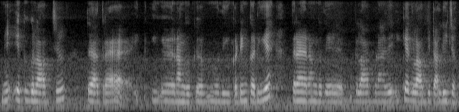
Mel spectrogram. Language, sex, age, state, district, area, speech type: Dogri, female, 60+, Jammu and Kashmir, Reasi, urban, spontaneous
